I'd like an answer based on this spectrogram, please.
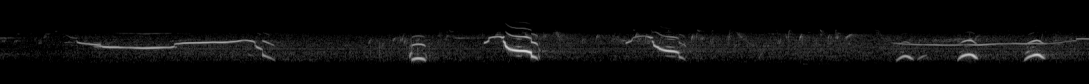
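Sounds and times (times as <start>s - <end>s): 
Short-toed snake eagle giving whistled harmonic-rich calls: 0.8s - 2.8s, 4.1s - 5.5s, 6.3s - 6.9s, 9.0s - 10.8s.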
